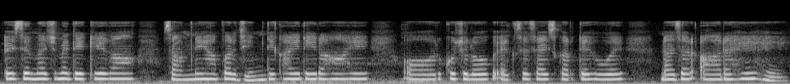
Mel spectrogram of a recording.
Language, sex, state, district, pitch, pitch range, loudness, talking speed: Hindi, female, Rajasthan, Jaipur, 245 Hz, 235-255 Hz, -15 LUFS, 165 wpm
